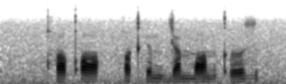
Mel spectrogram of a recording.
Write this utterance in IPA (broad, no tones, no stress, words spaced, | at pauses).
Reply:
qʰɵqʼɑ | qœkʰemɟæ mɑn kʼɵz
